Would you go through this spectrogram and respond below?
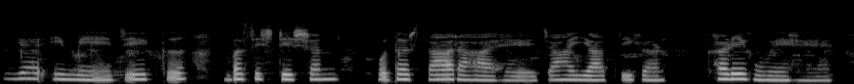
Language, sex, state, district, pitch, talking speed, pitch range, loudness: Hindi, female, Chhattisgarh, Korba, 225 Hz, 105 wpm, 205-245 Hz, -29 LUFS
